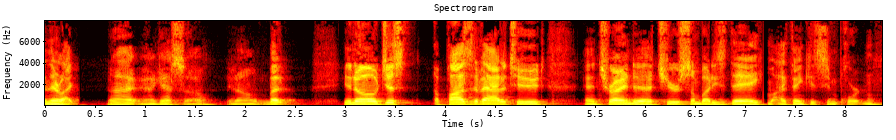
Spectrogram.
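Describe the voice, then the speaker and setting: A plain, everyday voice from a man with an American accent, medium pitch, ordinary pitch variation and a moderate pace, on a very clean recording with a silent background. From US West Coast (Oregon), Mennonite community. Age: 60s. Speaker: business owner in the trades. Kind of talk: interview. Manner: casual, repetitive.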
